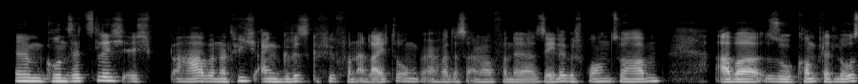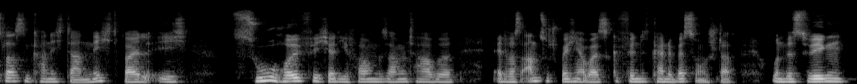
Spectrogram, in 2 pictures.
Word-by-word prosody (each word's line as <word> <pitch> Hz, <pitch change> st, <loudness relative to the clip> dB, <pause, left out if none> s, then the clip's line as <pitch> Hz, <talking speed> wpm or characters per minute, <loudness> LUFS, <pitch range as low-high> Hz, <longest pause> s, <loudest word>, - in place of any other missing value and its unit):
Ähm, 150 Hz, -2 st, +6 dB
grundsätzlich, 150 Hz, +4 st, +3 dB
ich 140 Hz, +1 st, -6 dB, 0.2 s
habe 135 Hz, +1 st, +1 dB
natürlich 150 Hz, +4 st, -1 dB
ein 130 Hz, -2 st, +2 dB
gewisses 135 Hz, +1 st, -2 dB
Gefühl 140 Hz, +1 st, -7 dB
von 130 Hz, -3 st, -7 dB
Erleichterung, 130 Hz, +4 st, -1 dB
einfach 115 Hz, -3 st, -5 dB
das 115 Hz, 0 st, -5 dB
einmal 115 Hz, -1 st, -5 dB
von 110 Hz, 0 st, -7 dB
der 105 Hz, -1 st, -3 dB
Seele 120 Hz, +5 st, 0 dB
gesprochen 135 Hz, 0 st, -3 dB
zu 135 Hz, -1 st, -2 dB
haben. 130 Hz, +5 st, +1 dB, 0.5 s
Aber 125 Hz, -1 st, +6 dB
so 130 Hz, -3 st, 0 dB
komplett 130 Hz, +1 st, 0 dB
loslassen 145 Hz, +2 st, 0 dB
kann 130 Hz, -2 st, -5 dB
ich 125 Hz, 0 st, -6 dB
da 105 Hz, 0 st, -3 dB
nicht, 135 Hz, +8 st, -4 dB
weil 115 Hz, 0 st, +1 dB
ich 120 Hz, -1 st, -6 dB, 0.4 s
zu 160 Hz, +1 st, +3 dB
häufig 150 Hz, 0 st, +3 dB
ja 130 Hz, -1 st, +1 dB
die 125 Hz, -, -4 dB
Erfahrung 125 Hz, +1 st, -3 dB
gesammelt 125 Hz, +1 st, -5 dB
habe, 115 Hz, -2 st, -4 dB, 0.3 s
etwas 120 Hz, -1 st, -4 dB
anzusprechen, 150 Hz, -3 st, -2 dB
aber 115 Hz, -, 0 dB
es 115 Hz, 0 st, -4 dB
ge 150 Hz, -, -11 dB
findet 130 Hz, -1 st, -2 dB
keine 125 Hz, -3 st, -1 dB
Besserung 130 Hz, +2 st, -2 dB
statt. -, -, -7 dB, 0.3 s
Und 130 Hz, -2 st, +1 dB
deswegen, 130 Hz, 0 st, +4 dB
130 Hz, 165 wpm, -25 LUFS, 120-140 Hz, 0.5 s, Ähm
